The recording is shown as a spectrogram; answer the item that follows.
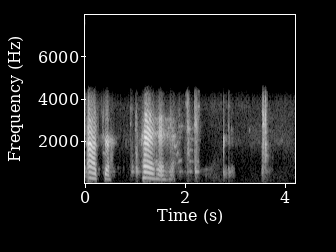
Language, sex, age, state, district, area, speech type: Bengali, female, 30-45, West Bengal, Alipurduar, rural, conversation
